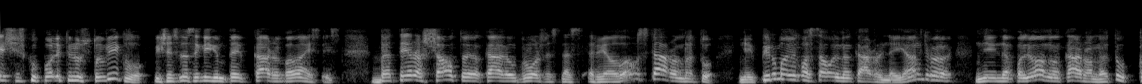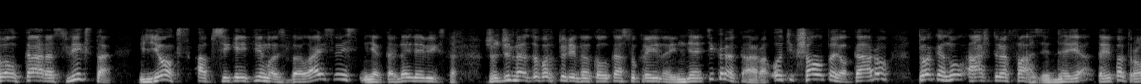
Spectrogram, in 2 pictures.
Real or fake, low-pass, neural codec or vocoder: fake; 5.4 kHz; codec, 16 kHz in and 24 kHz out, 1.1 kbps, FireRedTTS-2 codec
